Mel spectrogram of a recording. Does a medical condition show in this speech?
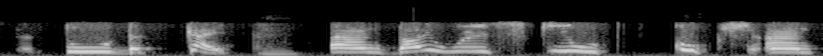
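Yes: cerebral palsy; physical limitations requiring adjustments, types with single finger, reduced typing speed and accuracy.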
